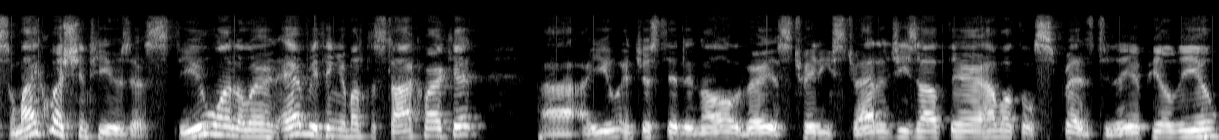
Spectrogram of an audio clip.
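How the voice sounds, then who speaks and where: Lively in intonation, a man talks at a very fast pace. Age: 60s. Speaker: trading instructor. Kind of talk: webinar presentation. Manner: animated.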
